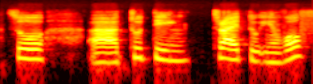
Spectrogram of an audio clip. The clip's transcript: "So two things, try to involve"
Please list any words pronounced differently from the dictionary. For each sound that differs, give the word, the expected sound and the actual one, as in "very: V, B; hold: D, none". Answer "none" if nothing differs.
things: TH, T; things: Z, none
